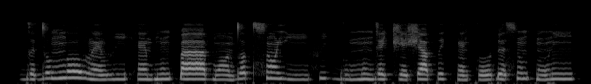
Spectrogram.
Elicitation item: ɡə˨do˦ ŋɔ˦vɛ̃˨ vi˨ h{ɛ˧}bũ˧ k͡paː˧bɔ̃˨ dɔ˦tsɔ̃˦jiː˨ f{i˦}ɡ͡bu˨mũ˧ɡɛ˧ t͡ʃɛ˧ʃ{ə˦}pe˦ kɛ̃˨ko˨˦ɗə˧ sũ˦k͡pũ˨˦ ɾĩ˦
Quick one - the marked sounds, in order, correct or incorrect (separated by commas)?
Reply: incorrect, correct, incorrect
